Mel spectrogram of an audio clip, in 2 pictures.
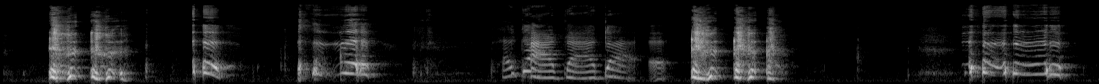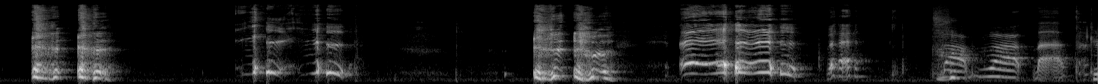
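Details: Max, a 9½-month-old infant, imitating a cough as a new trick: short, deliberate cough-like bursts mixed with babbling and squeals.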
